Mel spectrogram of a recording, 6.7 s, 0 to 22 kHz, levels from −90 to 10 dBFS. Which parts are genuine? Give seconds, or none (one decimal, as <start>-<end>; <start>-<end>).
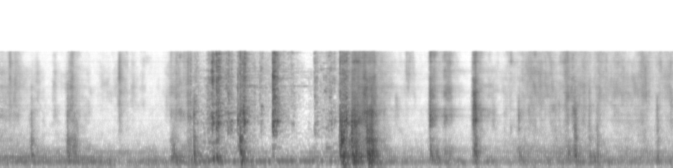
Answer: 1.9-3.5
